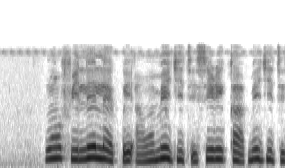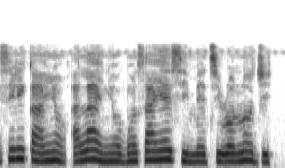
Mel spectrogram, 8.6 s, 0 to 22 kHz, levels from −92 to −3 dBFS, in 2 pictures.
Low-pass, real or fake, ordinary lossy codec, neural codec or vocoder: 7.2 kHz; real; none; none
